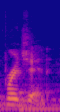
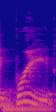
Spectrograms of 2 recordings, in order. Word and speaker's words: Brigid: for that pronunciation of bridget i know there are lots and lots and lots of ways to pronounce it some say breed some say bridge some say brigitte and it's it goes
